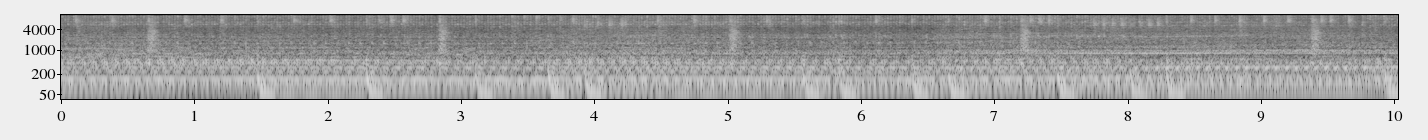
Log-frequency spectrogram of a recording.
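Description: Turbocharged Honda K20 four-cylinder in a Civic EK sedan idling steadily, with a slightly uneven low note and a few sharp ticks.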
